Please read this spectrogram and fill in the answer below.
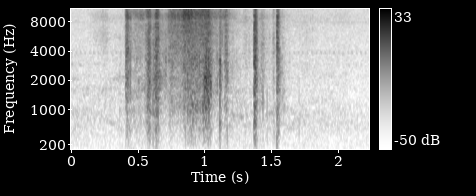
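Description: Snow crunching under a bare hand pressing into packed snow: a crackly stretch of about a second, then two sharp snaps.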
